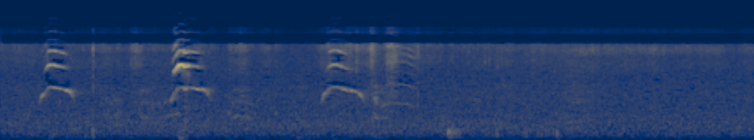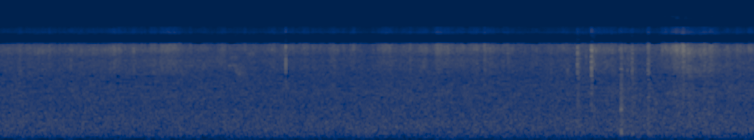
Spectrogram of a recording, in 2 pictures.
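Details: Mother cat carrying her kittens: three short, high, arching mews come within the first five seconds, each bending up then down, followed by a long stretch of near quiet with faint rustling and a few soft clicks near the end.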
